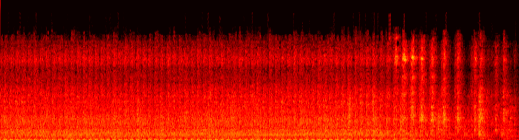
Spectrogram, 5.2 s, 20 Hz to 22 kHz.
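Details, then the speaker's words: Free non-running Cub Cadet LT1045 riding mower, after carb cleaning and fuel system repair, manually choked: fast, steady putter for a few seconds, then it sags and dies. Surging, won't hold idle; owner plans an air-fuel adjustment. "it is still surging a little bit I'm going to try to make an adjustment on the air fuel"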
